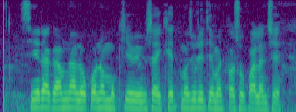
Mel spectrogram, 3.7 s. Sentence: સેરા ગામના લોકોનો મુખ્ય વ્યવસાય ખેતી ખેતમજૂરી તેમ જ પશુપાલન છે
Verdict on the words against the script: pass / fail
fail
